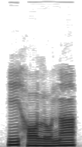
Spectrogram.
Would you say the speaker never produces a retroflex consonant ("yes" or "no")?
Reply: yes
